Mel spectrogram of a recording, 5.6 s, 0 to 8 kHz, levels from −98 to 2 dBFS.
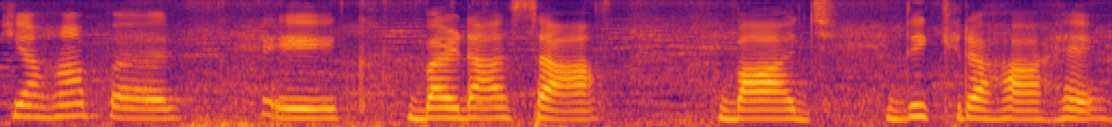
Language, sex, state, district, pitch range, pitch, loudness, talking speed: Hindi, female, Haryana, Charkhi Dadri, 215-240 Hz, 225 Hz, -18 LUFS, 95 wpm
